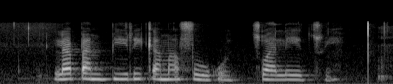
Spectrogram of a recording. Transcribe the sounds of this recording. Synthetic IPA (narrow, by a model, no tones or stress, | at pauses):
lapam̩pirikamafukʊt͡swaleːt͡swɪ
